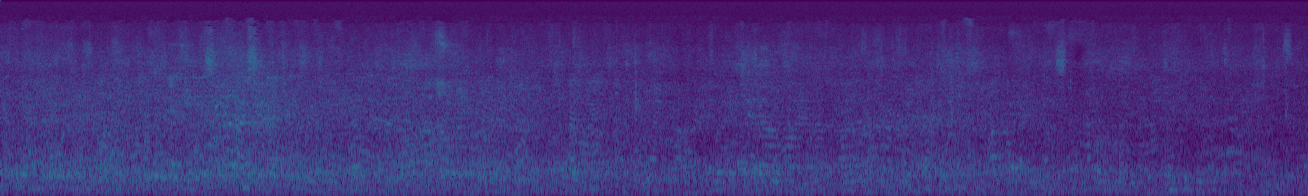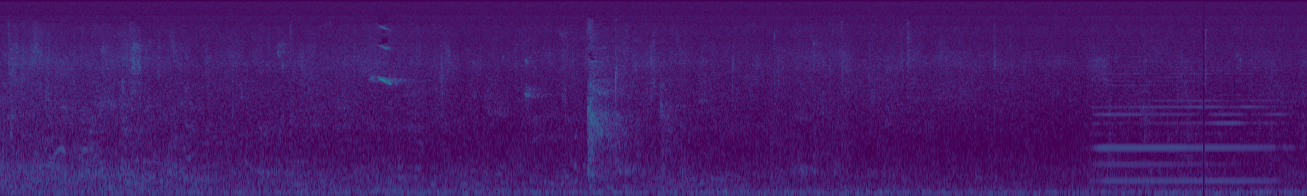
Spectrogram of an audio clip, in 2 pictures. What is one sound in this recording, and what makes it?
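A large choir sings in an echoing hall.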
